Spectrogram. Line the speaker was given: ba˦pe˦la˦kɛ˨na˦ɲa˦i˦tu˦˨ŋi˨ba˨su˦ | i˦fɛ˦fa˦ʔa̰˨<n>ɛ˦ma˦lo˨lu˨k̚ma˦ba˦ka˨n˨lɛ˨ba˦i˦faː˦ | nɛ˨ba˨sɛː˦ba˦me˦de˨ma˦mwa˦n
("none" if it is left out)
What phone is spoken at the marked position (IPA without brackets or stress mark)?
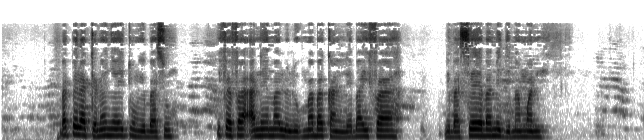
n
